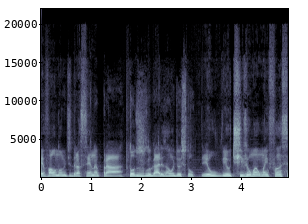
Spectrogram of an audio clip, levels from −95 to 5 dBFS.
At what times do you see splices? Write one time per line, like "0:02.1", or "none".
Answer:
0:01.6
0:03.1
